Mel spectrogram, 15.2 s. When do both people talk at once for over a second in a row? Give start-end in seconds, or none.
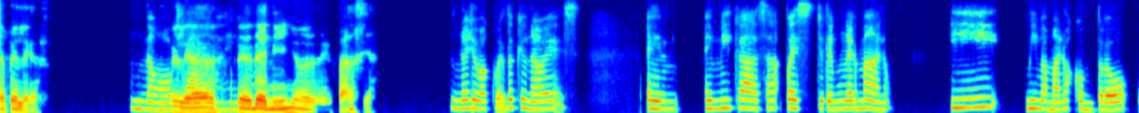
2.1-3.6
